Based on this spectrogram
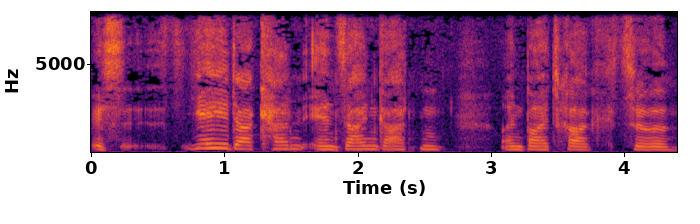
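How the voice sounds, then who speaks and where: The speech moves at a very slow pace with long, frequent pauses, a dark, mellow tone and ordinary pitch variation. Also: man. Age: 80s+. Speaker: permaculture gardener demonstrating his compost toilet. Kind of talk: casual explanatory interview on garden tour. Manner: halting, many fillers.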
